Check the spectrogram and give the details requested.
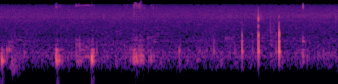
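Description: Soft gurgles and short squelching pops at irregular intervals in a quiet room. Ordinary stomach growling from gas and fluid moving through the gut.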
